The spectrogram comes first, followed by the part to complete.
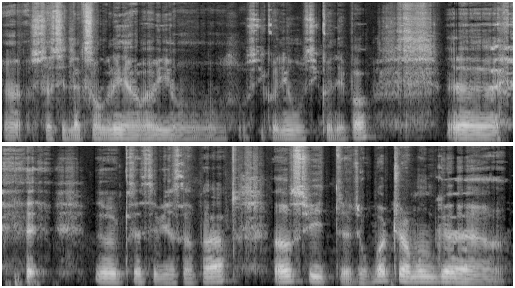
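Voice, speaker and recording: A man's voice: on the low side, steady tone, a little slow, creaky, mellow, breathy edge. A man giving casual, chatty commentary while opening trading card packs, musing aloud with many hesitations.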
